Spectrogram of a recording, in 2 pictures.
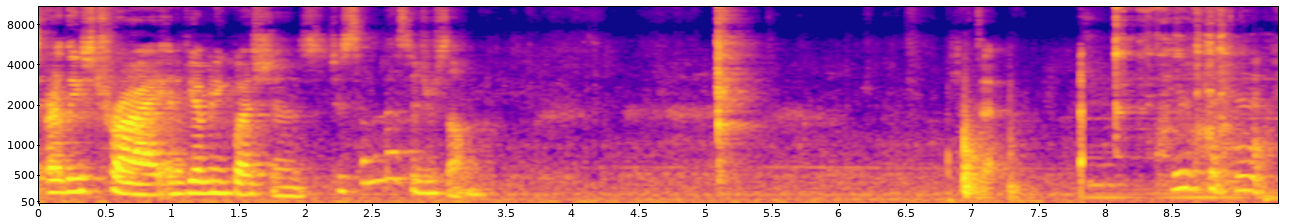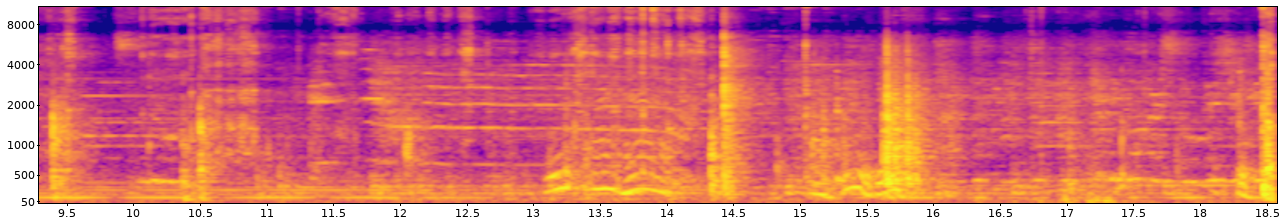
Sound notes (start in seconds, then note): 7.8 background noise: kids watching tv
